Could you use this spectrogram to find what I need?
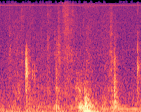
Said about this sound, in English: That's Daddy. No, it's not Daddy. I think it was Linda and Brian next door shutting their door. Don't you?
